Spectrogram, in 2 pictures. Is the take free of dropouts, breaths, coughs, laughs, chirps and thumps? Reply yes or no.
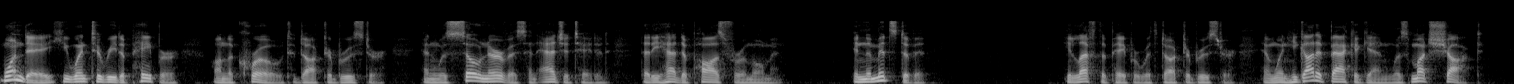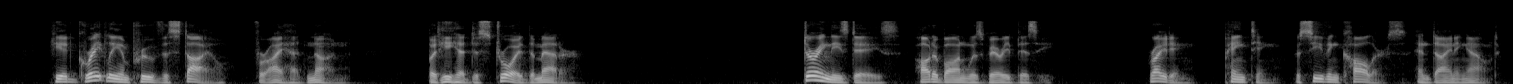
yes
